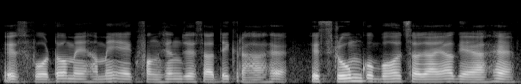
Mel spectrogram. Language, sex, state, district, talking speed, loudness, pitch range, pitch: Hindi, male, Arunachal Pradesh, Lower Dibang Valley, 195 wpm, -16 LUFS, 120-135 Hz, 125 Hz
